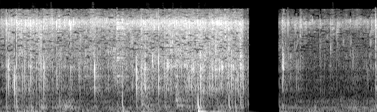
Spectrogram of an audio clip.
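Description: Prawns and curry leaves sizzle loudly in hot oil for a gongura prawn pickle, a dense crackling hiss with small pops, broken by a brief silent gap before the frying resumes.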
